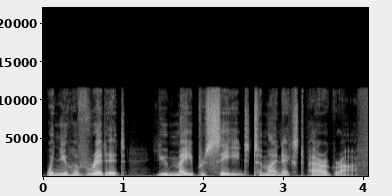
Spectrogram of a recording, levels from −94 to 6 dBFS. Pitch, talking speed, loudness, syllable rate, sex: 150 Hz, 175 wpm, -19 LUFS, 4.1 syllables/s, male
